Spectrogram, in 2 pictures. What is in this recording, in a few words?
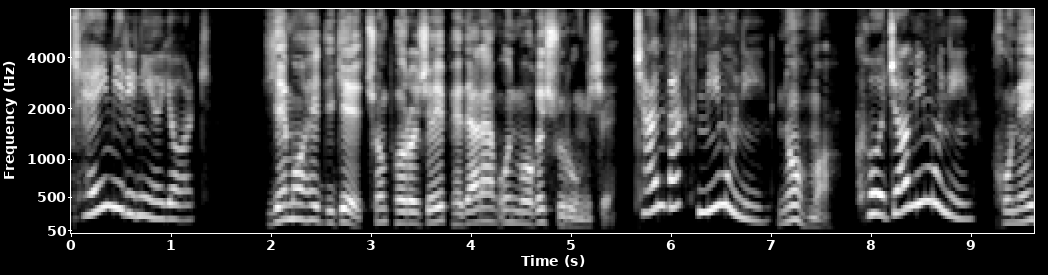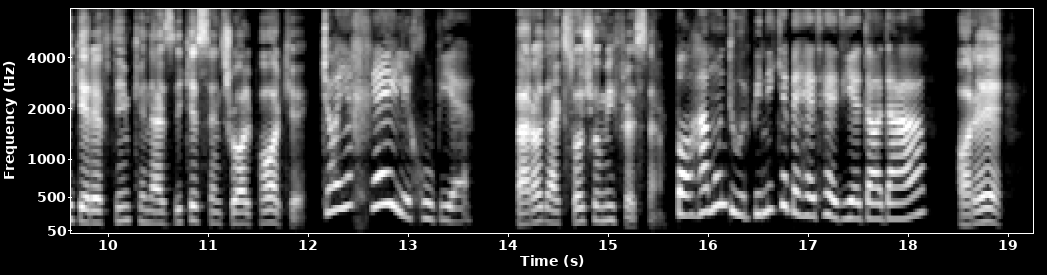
Dialogue lesson Farsi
